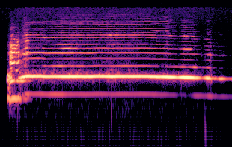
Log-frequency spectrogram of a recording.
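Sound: howling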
